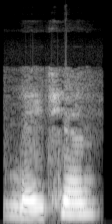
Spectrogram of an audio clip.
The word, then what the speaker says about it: 哪天: 哪天哪天哪天 You'll recognize the syllable "něi" of "něitiān" as the same syllable "něi" from "něiguo" ("which country").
